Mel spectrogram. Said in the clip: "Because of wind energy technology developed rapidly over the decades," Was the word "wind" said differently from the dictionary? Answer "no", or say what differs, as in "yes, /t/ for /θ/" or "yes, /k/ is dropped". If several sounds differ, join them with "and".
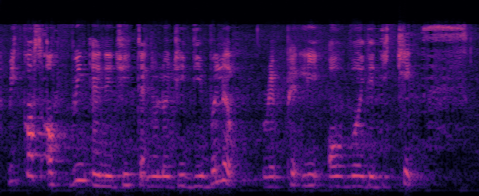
yes, /d/ is dropped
